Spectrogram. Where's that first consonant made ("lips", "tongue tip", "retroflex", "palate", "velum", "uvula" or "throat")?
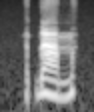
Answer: tongue tip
